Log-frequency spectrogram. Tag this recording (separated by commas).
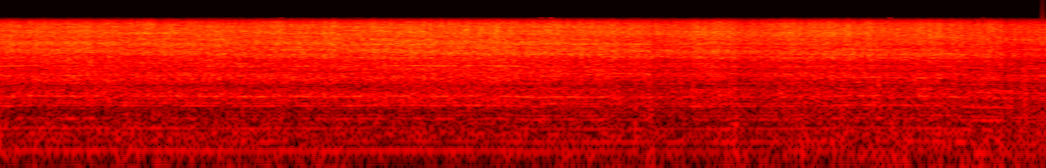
Vehicle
